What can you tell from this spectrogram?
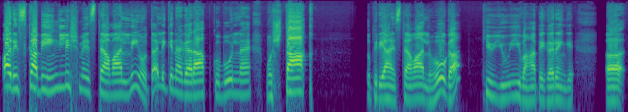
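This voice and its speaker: A man's voice: no room sound, clean studio sound. A man teaching Urdu vocabulary in an exam-prep lesson, asking questions and repeating the answers for drill. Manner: lively, rising on each question, dropping low on answers; repeats key words for drill.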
